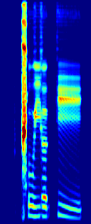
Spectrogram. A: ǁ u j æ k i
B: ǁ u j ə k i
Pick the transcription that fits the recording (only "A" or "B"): B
